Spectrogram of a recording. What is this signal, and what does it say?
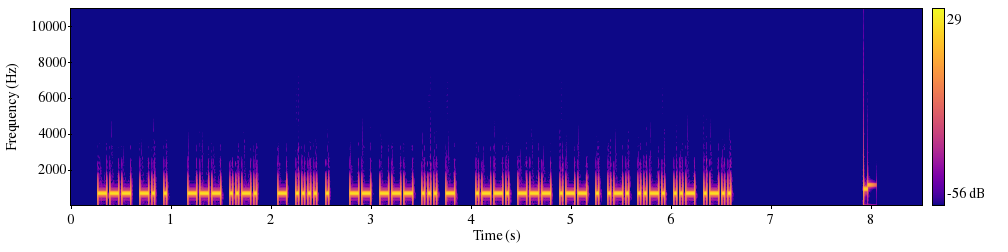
Morse code, heard as a keyed tone, about 40 wpm, 700 Hz. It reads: ONE OF THE MOST POWERFUL
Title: Sets of 5 Words Encore 40wpm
